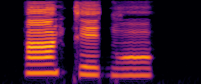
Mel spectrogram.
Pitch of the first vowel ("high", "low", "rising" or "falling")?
high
